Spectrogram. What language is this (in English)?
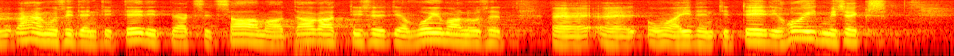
Estonian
